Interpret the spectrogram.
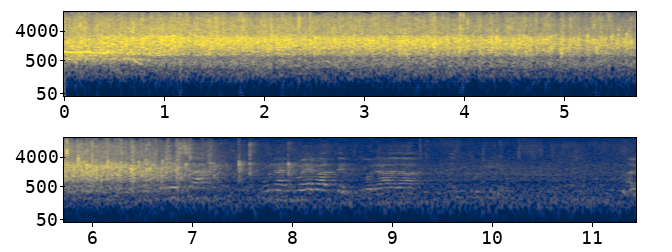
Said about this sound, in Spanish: Dale un aplauso a Jesús.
